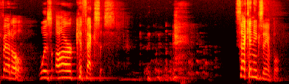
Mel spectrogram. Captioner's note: non-english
